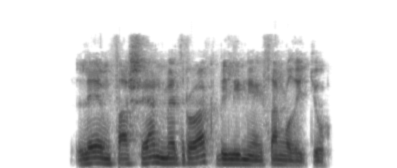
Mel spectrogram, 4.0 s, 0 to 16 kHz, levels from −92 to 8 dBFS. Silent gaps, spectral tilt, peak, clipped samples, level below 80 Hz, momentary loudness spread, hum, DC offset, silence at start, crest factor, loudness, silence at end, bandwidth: none; -7 dB/octave; 0 dBFS; under 0.1%; -42 dBFS; 10 LU; none; under 0.1%; 0.75 s; 16 dB; -14 LUFS; 0.75 s; 7.4 kHz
